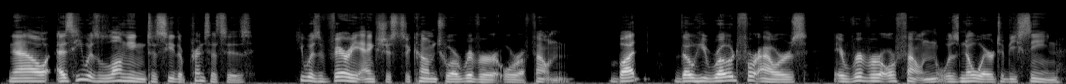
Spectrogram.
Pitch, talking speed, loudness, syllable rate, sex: 135 Hz, 205 wpm, -19 LUFS, 5.1 syllables/s, male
